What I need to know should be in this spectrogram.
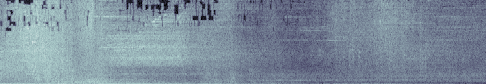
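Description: A triumphant victory fanfare swells loudly and slowly fades away.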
